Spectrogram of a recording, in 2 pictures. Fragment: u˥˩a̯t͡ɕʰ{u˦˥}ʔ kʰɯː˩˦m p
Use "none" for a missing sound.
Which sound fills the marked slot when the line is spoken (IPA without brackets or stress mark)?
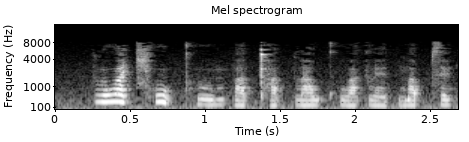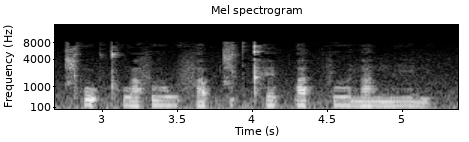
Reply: u˥˩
